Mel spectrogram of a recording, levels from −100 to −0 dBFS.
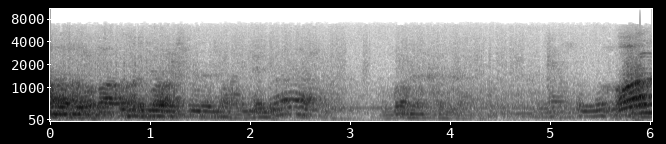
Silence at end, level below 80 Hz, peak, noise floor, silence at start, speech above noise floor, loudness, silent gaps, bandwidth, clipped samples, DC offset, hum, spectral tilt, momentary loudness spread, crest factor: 0 s; -54 dBFS; 0 dBFS; -38 dBFS; 0 s; 21 dB; -17 LUFS; none; 6.6 kHz; under 0.1%; under 0.1%; none; -9.5 dB/octave; 24 LU; 16 dB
